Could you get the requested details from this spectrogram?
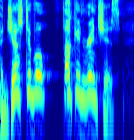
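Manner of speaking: put-on very high-pitched, furious, angry outburst. Retelling a story from work, imitating an angry supervisor. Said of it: "he's real colorful when he got pissed off".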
